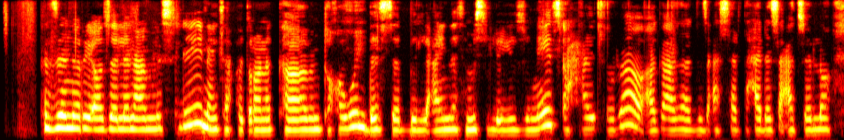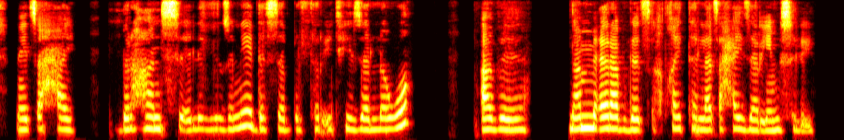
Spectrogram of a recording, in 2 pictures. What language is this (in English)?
Tigrinya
